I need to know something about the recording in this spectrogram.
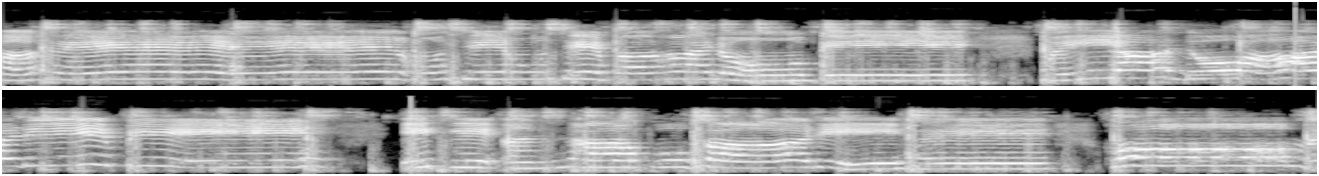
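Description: A high voice singing a Hindi devotional bhajan melody with sliding, ornamented notes over musical accompaniment, with brief breaks between phrases about six and a half and eleven and a half seconds in.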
